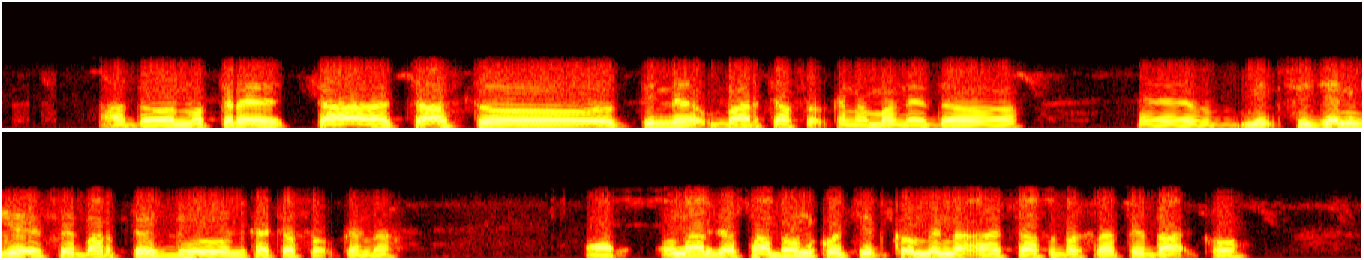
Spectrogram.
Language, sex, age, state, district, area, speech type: Santali, male, 30-45, Jharkhand, East Singhbhum, rural, conversation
